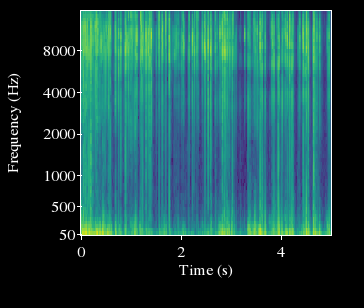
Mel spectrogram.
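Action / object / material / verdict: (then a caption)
scrape / empty textured glass wine bottle / glass / none. Long nails scratch fast over the embossed, textured glass base of an empty glass wine bottle lying on its side. Quick, irregular bursts of dry scraping and crackling repeat, with bright high hiss and a low rumbling body underneath.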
